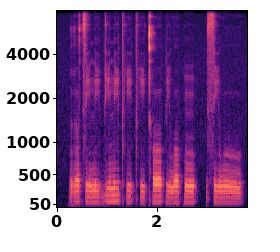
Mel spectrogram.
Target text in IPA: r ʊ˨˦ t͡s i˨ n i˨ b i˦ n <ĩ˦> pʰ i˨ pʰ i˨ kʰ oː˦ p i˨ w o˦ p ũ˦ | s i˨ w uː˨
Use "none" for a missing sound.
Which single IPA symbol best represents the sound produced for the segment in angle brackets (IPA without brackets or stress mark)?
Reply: i˦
